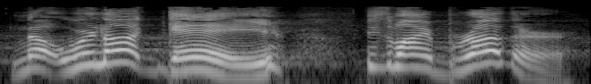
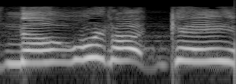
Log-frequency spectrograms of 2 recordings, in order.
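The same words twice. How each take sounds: First: Loud, slow and higher denial; loud protest. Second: Much higher, louder and slow, insisting; shouted denial. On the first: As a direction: say it loud so the whole line hears. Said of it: "he says very loudly". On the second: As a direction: belt it out the second time, now exasperated. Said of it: "and he says". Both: Retold or imitated.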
